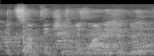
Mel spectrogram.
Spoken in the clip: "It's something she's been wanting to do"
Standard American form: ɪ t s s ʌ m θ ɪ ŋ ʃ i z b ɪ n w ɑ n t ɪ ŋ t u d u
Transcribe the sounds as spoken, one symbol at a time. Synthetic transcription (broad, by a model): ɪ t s s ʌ m t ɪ ŋ ʃ i z b ɪ n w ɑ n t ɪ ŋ t u d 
